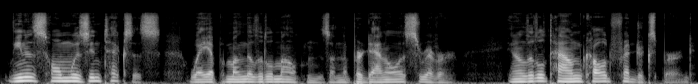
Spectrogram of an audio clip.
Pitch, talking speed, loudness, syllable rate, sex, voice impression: 115 Hz, 180 wpm, -17 LUFS, 5.9 syllables/s, male, masculine, middle-aged, slightly powerful, muffled, slightly raspy, calm, mature, slightly friendly, wild, kind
